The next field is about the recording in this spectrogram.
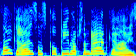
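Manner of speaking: very high, sweet-sounding voice. Imitating Tom Holland playing Batman: sweet-sounding Tom Holland voice. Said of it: "all sweet sounding".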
